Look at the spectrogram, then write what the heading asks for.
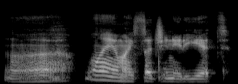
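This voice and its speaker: A young storybook unicorn mare acted by a man, flustered and full of self-doubt. The voice is bright with a creaky edge, and it moves slowly and haltingly, as a smitten DJ pony would. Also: medium pitch, lively intonation, full character voice. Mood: nervous, self-mocking. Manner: hesitant, halting, stammering.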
